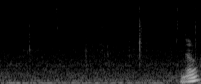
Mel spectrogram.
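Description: Baseball trading cards being handled and flipped through: a few faint, sharp clicks and slides of card stock over a low steady hum. A voice begins near the end.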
